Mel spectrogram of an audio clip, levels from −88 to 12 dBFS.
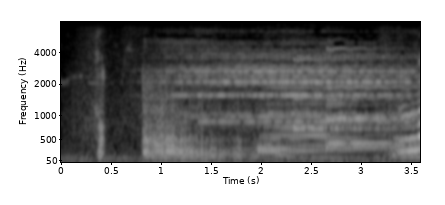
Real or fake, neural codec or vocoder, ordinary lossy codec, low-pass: real; none; none; 7.2 kHz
